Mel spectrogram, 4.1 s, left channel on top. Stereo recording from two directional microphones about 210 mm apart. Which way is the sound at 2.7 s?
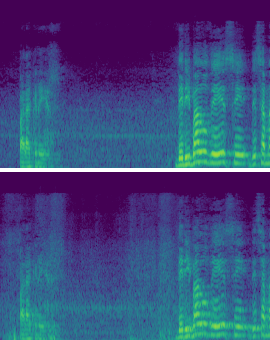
50° left (ahead or behind).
